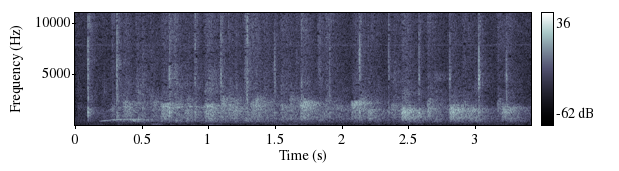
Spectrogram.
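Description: An audience breaks into steady applause for the musician closing the night, a dense wash of many hands clapping that stays fairly loud throughout, with a brief whoop near the start.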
